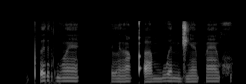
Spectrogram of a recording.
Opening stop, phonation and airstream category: ejective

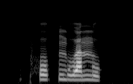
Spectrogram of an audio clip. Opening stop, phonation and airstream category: aspirated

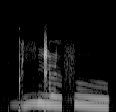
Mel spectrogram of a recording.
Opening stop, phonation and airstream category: click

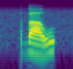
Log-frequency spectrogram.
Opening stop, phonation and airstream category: implosive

